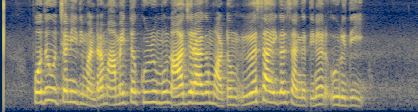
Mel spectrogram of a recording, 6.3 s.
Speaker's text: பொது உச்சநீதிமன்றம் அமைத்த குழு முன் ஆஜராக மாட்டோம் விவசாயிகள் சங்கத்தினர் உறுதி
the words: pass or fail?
pass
